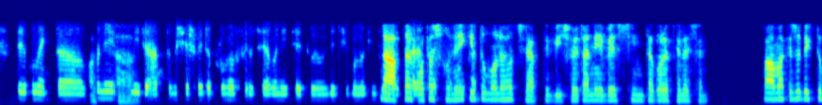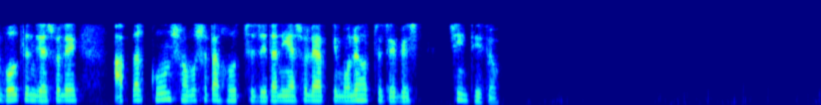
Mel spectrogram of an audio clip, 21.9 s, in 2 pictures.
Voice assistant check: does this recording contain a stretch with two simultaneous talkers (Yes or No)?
Yes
